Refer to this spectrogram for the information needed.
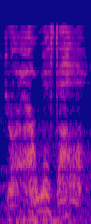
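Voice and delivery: hushed whispered revelation. Real, not acted. Preacher finishing Jesus' saying for congregation, confiding whisper. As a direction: whisper it like a secret.

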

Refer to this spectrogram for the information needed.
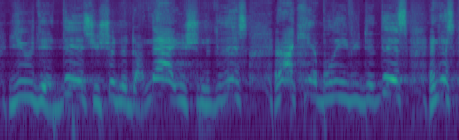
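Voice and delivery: softly rattled-off list of reproaches; half-voiced nagging tirade; mock scolding. Wife telling off son in the car, mock scolding. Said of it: "she was laying the business down".

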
